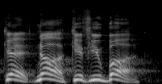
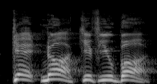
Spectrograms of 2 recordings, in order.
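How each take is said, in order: First: High, slow put-on voice, knock stretched; mock catchphrase. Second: High, slow put-on voice; mock catchphrase. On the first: Streamer repeating his catchphrase in a silly voice. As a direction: say it again in the silly voice. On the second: Streamer chanting his silly catchphrase.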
